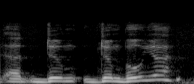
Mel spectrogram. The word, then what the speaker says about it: Dumbuya: But last year, I was impressed with Sekou, how do you say that, Dumbuya? – Yes.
